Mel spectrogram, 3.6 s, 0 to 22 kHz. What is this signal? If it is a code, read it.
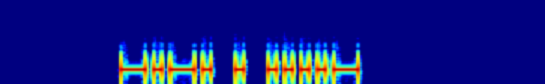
Morse code, heard as a keyed tone, about 22 wpm, 700 Hz. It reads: CE4
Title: Callsign Prefixes for Top 100 DXCC - 22wpm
